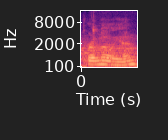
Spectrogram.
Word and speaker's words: Gremillion: Gremillion is spelled G-R-E-M-I-L-L-I-O-N, like Gremillion, but it's pronounced Gremillion.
